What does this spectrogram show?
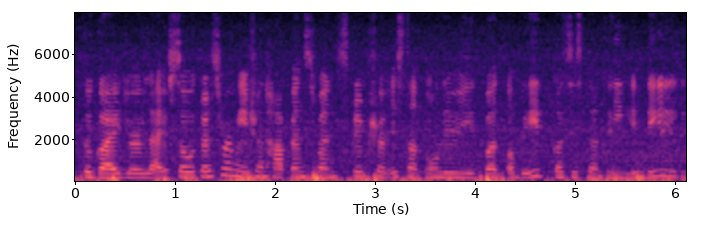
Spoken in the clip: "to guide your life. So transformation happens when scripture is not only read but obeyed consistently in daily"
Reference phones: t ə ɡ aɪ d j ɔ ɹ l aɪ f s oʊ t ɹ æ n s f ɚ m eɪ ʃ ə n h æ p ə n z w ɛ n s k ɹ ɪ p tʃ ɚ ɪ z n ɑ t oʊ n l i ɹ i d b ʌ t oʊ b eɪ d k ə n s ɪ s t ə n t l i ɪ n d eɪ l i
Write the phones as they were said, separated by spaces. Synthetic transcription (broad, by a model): t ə ɡ aɪ d j ɔ ɹ l aɪ f s oʊ t ɹ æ n s f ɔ m eɪ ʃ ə n h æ p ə n s w ɛ n s k ɹ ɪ p tʃ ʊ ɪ s n ɑ t oʊ n l i ɹ i d b ʌ t oʊ b eɪ d k ə n s ɪ s t ə n t l i ɪ n d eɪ l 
